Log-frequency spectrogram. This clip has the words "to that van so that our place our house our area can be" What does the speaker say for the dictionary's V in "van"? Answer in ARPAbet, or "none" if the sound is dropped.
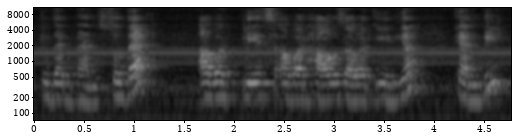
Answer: B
